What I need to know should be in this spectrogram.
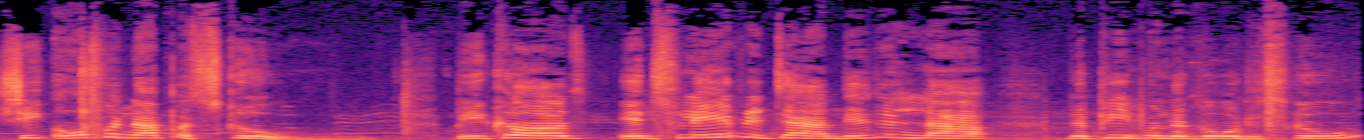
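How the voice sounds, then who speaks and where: Music plays in the background as a woman with an American accent speaks at a fairly slow pace. Her intonation is lively. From US South, Savannah, Georgia. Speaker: elderly family member recounting history. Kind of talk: casual family chat. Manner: halting.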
